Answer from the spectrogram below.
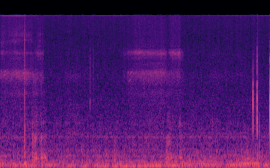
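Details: Soft, snorting snores with two noisy breaths a few seconds apart from a sleeping pug, in a quiet room with a faint high whine; snoring.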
